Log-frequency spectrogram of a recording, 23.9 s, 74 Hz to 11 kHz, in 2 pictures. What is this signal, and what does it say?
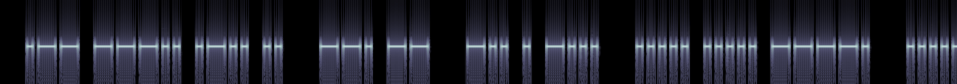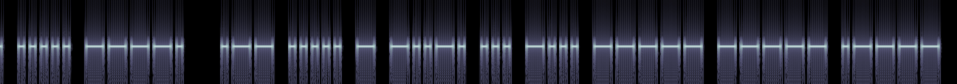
Morse code, heard as a keyed tone, about 17 wpm, 700 Hz. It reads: W8LI GM DEB 559 559 W5T/SB001
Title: SOTA QSO Practice 17wpm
